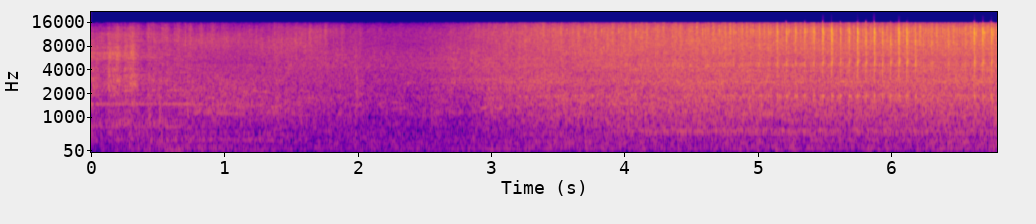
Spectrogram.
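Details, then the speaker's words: Ford F-150 with waste spark ignition, misfire after coils replaced, number six cylinder: fast, even ticking about four per second over a rough idle with a faint crackle, heard as plug wire arcing; a lifter tick or injector also suspected. "I hear an audible cracking. Now, this is this is one where I could definitely get bit."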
